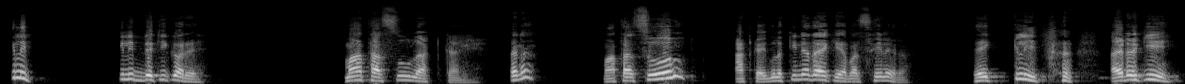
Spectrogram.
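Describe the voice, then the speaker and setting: A man teaching grammar in a classroom lesson, asking questions and answering them himself with playful examples. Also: high voice. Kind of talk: classroom lesson with call-and-response.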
